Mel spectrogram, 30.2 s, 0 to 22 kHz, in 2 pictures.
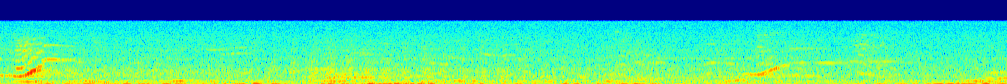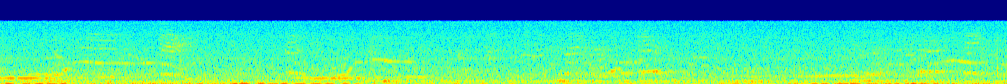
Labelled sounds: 0.1	1.1	humpback whale, 1.0 to 2.6 kHz
3.1	3.7	humpback whale, 1.5 to 2.0 kHz
7.2	7.7	humpback whale, 1.3 to 1.7 kHz
9.7	10.0	humpback whale, 0.96 to 1.1 kHz
10.5	10.8	humpback whale, 0.90 to 1.1 kHz
11.3	13.1	humpback whale, 0.80 to 4.4 kHz
16.1	17.9	humpback whale, 0.90 to 4.3 kHz
20.3	21.2	humpback whale, 0.80 to 1.2 kHz
22.9	23.9	humpback whale, 1.3 to 3.8 kHz
24.4	24.6	humpback whale, 0.93 to 1.1 kHz
25.5	25.7	humpback whale, 1.3 to 1.4 kHz
28.9	29.8	humpback whale, 0.90 to 3.9 kHz

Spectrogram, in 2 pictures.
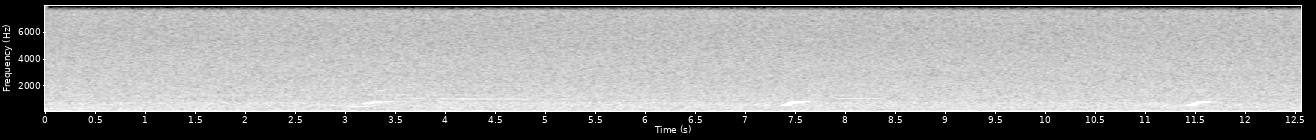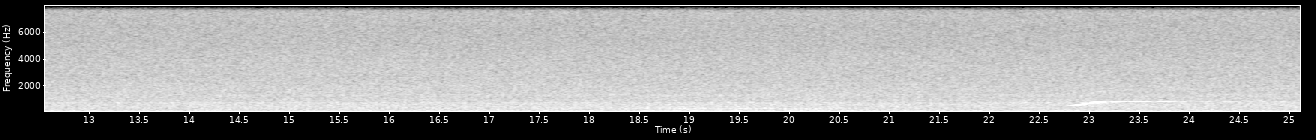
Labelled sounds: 3.2	3.5	humpback whale, 0.80 to 0.90 kHz
7.4	8.3	humpback whale, 0.80 to 1.1 kHz
23.2	23.7	humpback whale, 0.80 to 0.90 kHz

